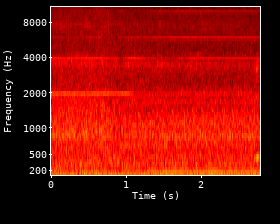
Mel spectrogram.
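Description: A Freightliner Cascadia's DD15 diesel engine idles steadily nearby, a low rumbling drone with a constant mechanical whine on top, unchanging throughout; the truck's air compressor is building air pressure very slowly.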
